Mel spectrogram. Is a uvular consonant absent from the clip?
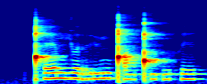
yes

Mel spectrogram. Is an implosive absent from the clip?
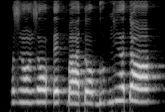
no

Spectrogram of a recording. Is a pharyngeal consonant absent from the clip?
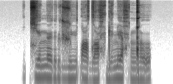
no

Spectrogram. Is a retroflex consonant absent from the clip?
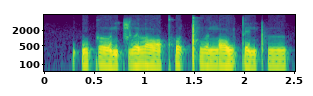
yes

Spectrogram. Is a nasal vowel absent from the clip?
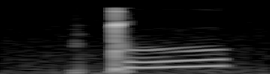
yes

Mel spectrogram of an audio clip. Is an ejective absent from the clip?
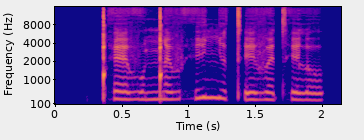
no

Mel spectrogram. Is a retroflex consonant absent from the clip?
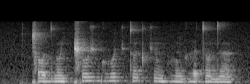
yes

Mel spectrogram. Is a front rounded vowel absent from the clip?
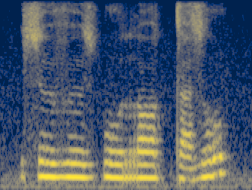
no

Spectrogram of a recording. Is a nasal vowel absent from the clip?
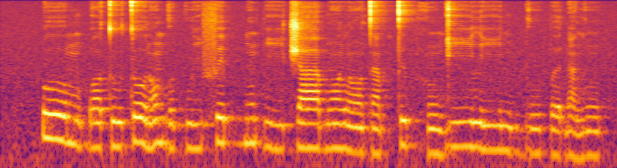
no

